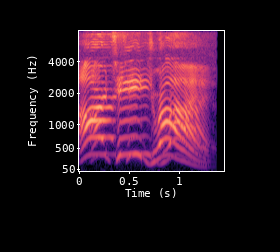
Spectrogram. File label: narration; kof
